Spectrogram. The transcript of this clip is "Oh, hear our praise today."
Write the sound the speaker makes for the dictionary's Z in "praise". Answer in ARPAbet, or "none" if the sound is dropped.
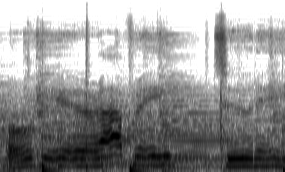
none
